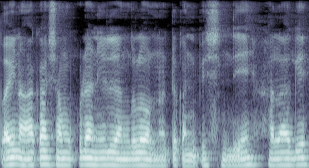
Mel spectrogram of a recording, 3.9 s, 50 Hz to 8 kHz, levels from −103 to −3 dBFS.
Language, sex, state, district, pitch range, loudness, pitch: Telugu, male, Andhra Pradesh, Sri Satya Sai, 105-115 Hz, -16 LUFS, 110 Hz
